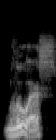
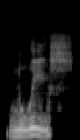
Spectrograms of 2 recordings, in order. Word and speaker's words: Luis: My name is Louis, but the proper pronunciation is Luis. But there are people that can't say Luis, and that's just 4 letters.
